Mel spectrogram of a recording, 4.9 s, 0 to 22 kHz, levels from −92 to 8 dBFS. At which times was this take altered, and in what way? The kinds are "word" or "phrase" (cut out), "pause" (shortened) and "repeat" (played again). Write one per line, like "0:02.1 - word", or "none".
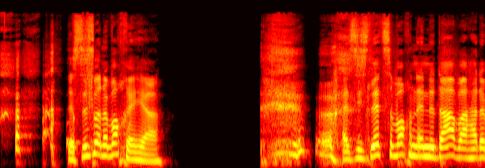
0:00.9 - phrase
